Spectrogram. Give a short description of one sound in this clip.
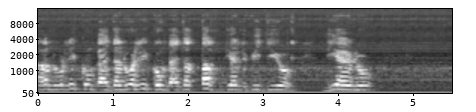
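A middle-aged man speaks close by with animation.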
